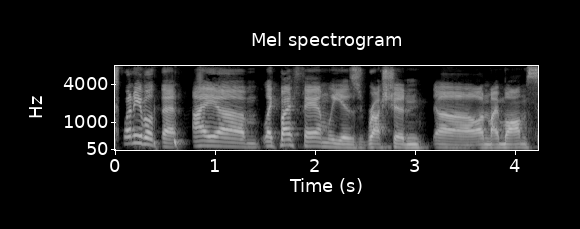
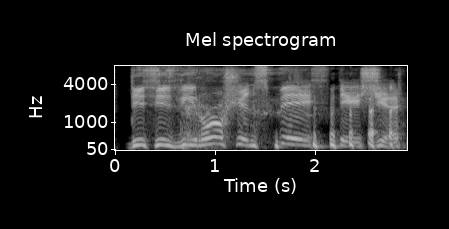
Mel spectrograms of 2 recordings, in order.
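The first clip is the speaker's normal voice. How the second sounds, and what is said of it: Put-on Russian accent. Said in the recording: “the only one I could do is a Russian accent ... if you want to nail the Russian accent, all you have to do is say the line from Armageddon ... that's how you nail a Russian accent.”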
